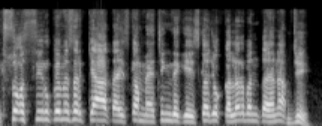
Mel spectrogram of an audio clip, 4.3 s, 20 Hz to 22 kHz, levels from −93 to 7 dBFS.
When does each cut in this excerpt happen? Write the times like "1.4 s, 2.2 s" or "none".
none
